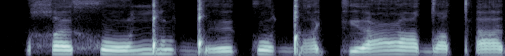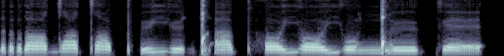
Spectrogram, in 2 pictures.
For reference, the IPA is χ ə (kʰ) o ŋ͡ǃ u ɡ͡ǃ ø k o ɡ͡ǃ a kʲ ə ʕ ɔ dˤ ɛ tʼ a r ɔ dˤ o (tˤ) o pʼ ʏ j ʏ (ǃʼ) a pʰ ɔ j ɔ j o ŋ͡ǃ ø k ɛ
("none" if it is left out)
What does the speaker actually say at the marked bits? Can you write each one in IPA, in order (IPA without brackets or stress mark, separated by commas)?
x, tˤ, ǃʼ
